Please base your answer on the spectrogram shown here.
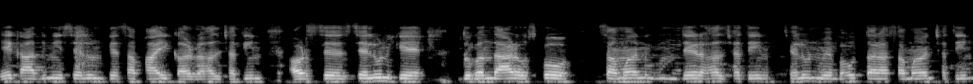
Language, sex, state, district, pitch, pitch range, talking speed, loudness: Maithili, male, Bihar, Supaul, 140 Hz, 135-145 Hz, 150 wpm, -17 LUFS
